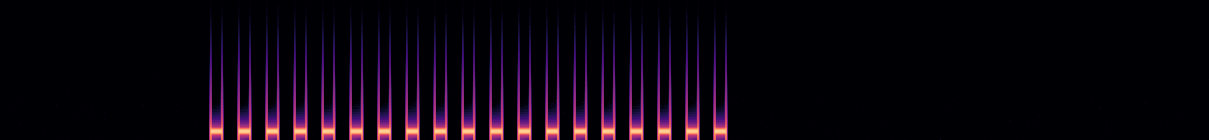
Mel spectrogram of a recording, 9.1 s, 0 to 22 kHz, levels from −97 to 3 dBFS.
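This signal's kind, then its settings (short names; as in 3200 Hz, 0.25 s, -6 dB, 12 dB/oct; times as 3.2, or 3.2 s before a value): tone bursts 262 Hz, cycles 22, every 0.21 s, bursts 19, -6 dBFS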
